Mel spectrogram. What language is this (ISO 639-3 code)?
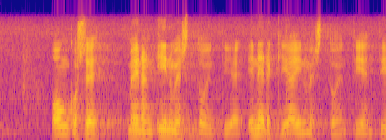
fin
